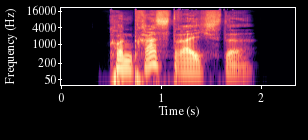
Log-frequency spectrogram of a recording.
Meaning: inflection of kontrastreich: 1. strong/mixed nominative/accusative feminine singular superlative degree 2. strong nominative/accusative plural superlative degree
- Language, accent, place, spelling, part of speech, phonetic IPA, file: German, Germany, Berlin, kontrastreichste, adjective, [kɔnˈtʁastˌʁaɪ̯çstə], De-kontrastreichste.ogg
